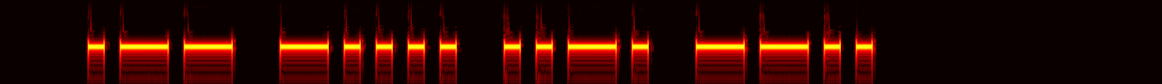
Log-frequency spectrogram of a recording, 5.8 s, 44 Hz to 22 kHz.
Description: Morse code, heard as a keyed tone, about 15 wpm, 700 Hz. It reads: W6FZ
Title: USA Call Signs - 4 Characters - Repeated 2x - 15wpm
